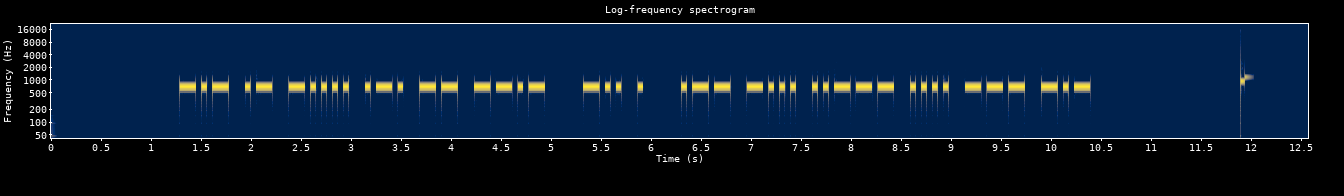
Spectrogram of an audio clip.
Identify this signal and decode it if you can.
Morse code, heard as a keyed tone, about 22 wpm, 700 Hz. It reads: KA6RMQ DE WB2HOK
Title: USA Callsign DE Callsign - 6 Characters - 22wpm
